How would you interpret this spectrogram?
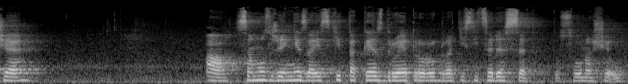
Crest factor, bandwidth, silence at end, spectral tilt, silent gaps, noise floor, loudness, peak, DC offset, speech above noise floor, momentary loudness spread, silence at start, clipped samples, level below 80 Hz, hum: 16 dB; 16 kHz; 0 s; -4.5 dB/octave; none; -42 dBFS; -20 LUFS; -4 dBFS; under 0.1%; 22 dB; 10 LU; 0 s; under 0.1%; -50 dBFS; none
